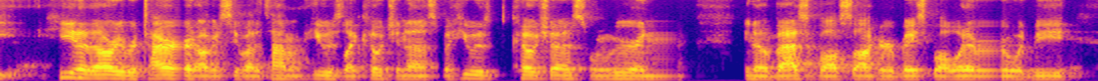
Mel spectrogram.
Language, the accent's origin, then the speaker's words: English; Houston, Texas, United States; I'm from Houston, Texas.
